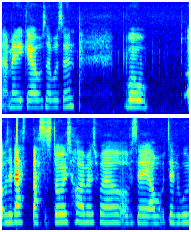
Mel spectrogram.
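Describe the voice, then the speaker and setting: Speaking with an English accent, the voice has a bright, sharp tone. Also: woman. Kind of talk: personal storytime. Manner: fast; halting.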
